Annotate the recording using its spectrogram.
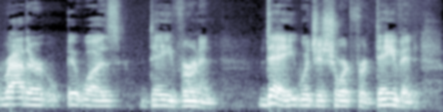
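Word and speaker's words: Dai: With that said, this one in particular is D-A-I, and I just wanted to make sure it is pronounced day.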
